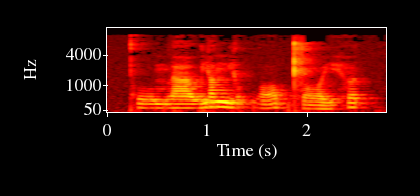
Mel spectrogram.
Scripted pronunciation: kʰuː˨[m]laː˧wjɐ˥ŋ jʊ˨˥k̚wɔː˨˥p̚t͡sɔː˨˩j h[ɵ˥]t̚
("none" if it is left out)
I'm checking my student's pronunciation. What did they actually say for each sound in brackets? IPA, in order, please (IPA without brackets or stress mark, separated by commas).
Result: m, ɵ˥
